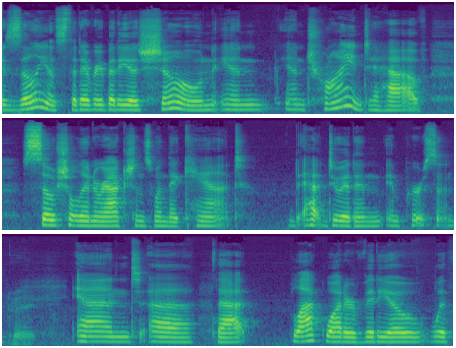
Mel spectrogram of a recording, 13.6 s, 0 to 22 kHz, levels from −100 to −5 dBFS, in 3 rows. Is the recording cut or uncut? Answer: cut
